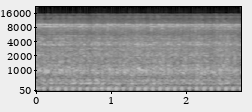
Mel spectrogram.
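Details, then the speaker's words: Yamaha Mio Soul i at idle after turning the broken cam chain tensioner to silence it, replacement tensioner still advised: steady low idle with even firing pulses and no rattle or tick, quiet for now. "Ang sabi ko sa may-ari magpapalit na lang tayo ng tensioner kasi sira na to kay ngayon tahimik Oh wala na oh wala na"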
